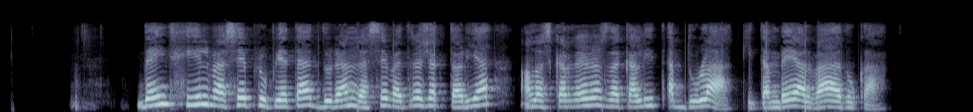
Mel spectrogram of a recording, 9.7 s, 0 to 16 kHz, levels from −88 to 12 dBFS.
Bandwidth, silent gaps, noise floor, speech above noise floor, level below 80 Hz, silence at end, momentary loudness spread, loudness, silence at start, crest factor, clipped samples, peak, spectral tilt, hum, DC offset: 7.6 kHz; 1.30-1.36 s; -52 dBFS; 38 dB; -56 dBFS; 0.9 s; 8 LU; -14 LUFS; 0.75 s; 14 dB; under 0.1%; 0 dBFS; -5.5 dB/octave; none; under 0.1%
